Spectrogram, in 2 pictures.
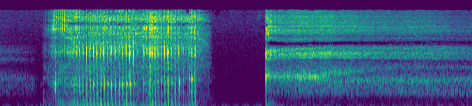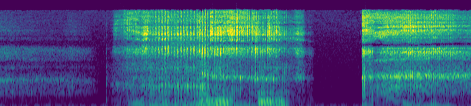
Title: French Spaniel Sleeping & Snoring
